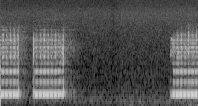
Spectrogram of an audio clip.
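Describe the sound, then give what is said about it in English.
Ringback tone of an outgoing phone call: two short, buzzy trilling bursts in quick succession, then a pause of over a second before a third burst starts, each burst even and fairly loud, with no talk. “We should call John. Let's call John, yes.”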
